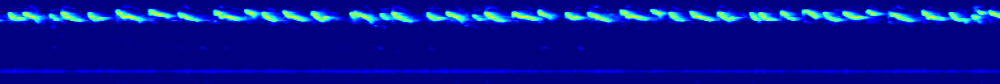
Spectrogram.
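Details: Long, energetic wild-type ngalas song of an Oriental white-eye: an unbroken torrent of high, twisting whistled notes, several per second, sustained throughout over a faint low hum.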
